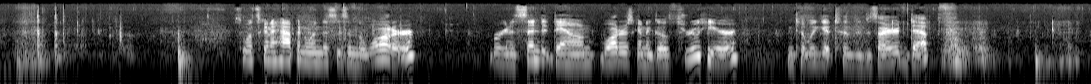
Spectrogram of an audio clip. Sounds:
speech

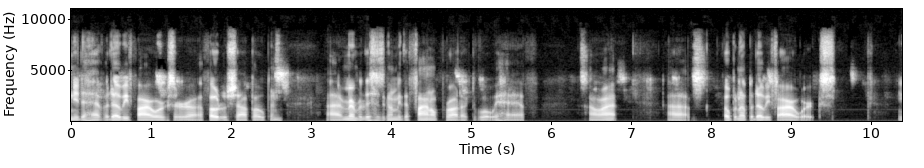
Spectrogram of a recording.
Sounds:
speech

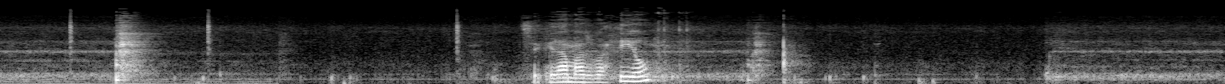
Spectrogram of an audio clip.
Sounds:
speech

